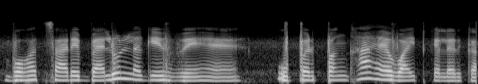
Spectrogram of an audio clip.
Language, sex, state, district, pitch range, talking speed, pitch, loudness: Hindi, female, Mizoram, Aizawl, 180-205 Hz, 160 wpm, 195 Hz, -16 LUFS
